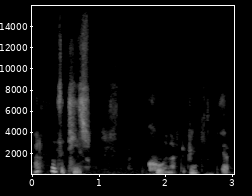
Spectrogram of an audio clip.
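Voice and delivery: whispered aside to herself, unvoiced. Real, not acted. Talking to herself about the tea, whispering.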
